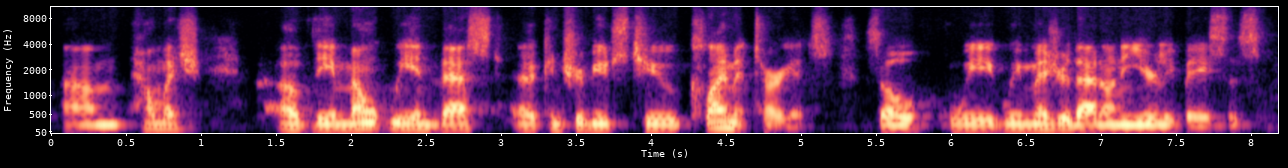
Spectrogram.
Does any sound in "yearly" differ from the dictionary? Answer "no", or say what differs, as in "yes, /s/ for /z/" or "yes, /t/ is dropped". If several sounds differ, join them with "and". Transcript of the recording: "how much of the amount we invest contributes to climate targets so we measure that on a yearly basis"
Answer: no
